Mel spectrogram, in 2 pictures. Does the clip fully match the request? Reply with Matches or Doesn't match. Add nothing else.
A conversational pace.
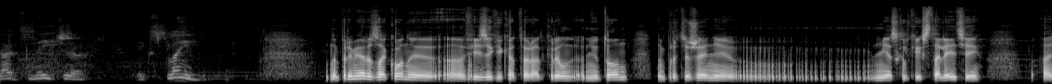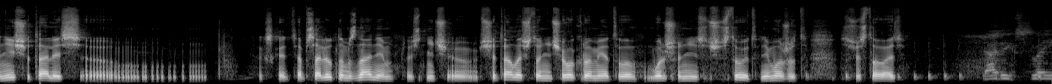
Doesn't match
